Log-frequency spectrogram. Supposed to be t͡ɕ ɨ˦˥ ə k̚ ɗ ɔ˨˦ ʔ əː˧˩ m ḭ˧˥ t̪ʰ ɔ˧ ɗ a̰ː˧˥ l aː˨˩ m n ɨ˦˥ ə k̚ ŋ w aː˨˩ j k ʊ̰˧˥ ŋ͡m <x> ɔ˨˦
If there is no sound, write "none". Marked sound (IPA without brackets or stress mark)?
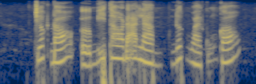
k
